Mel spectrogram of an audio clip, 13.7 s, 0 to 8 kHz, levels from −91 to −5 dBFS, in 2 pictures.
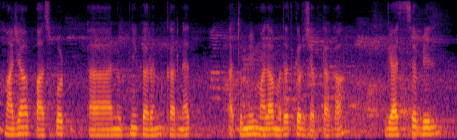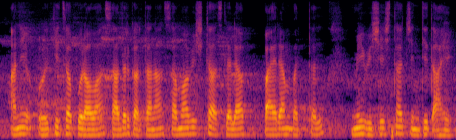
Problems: constant background noise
